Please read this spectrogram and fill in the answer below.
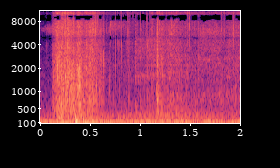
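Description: A packed tent in a crinkly Dyneema stuff sack rustles as it is handled and set down on a digital scale. There is a soft thump about a third of a second in, then fainter crinkling.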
